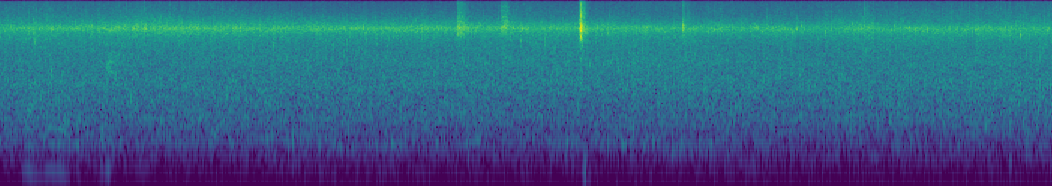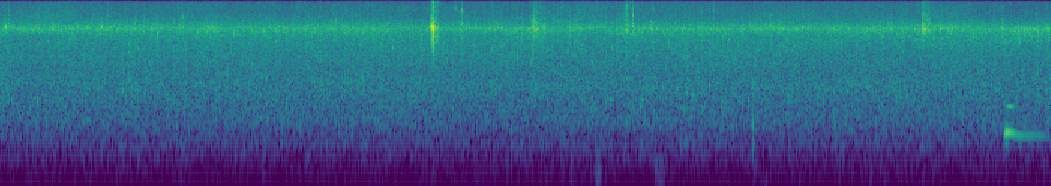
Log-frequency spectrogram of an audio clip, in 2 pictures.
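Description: Shallow rocky mountain stream flowing over stones, a steady rushing of water, with a couple of sharp knocks about eight and twenty seconds in.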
